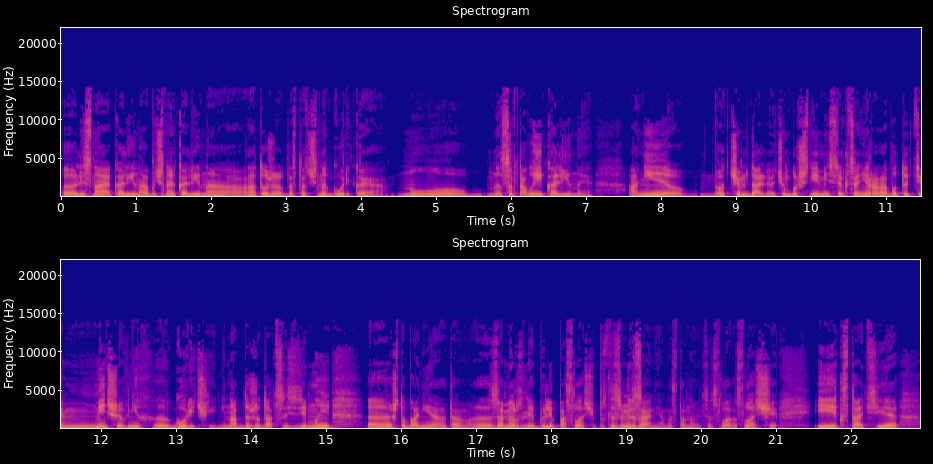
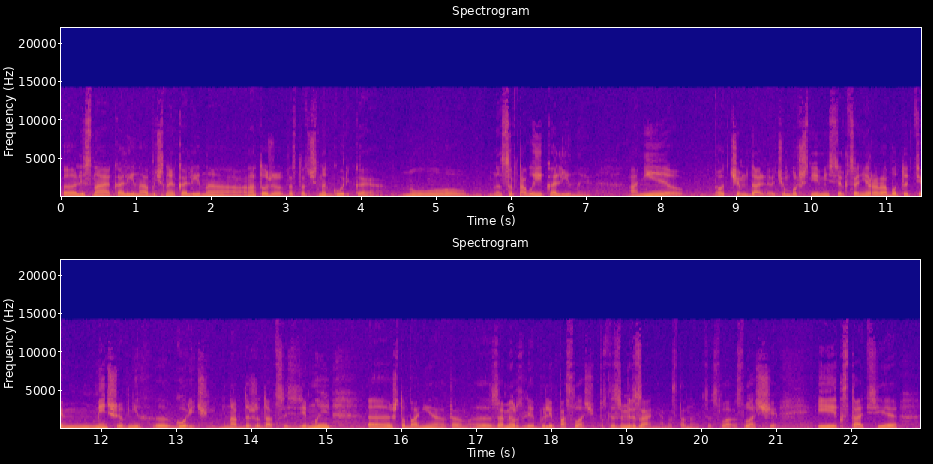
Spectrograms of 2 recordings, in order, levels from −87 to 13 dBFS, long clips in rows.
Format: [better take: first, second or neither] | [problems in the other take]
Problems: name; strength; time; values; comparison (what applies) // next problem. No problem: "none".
first | hiss; noticeable; throughout; 15 dB below the speech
